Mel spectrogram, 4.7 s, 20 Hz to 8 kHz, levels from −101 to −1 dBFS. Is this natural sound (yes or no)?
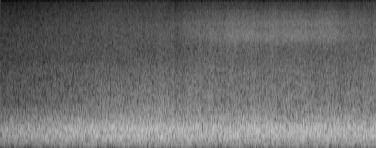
yes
